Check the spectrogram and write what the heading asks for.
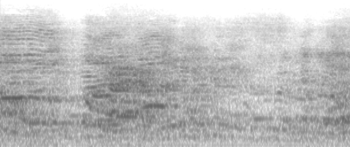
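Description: Indistinct chatter of several voices, with no clear words.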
